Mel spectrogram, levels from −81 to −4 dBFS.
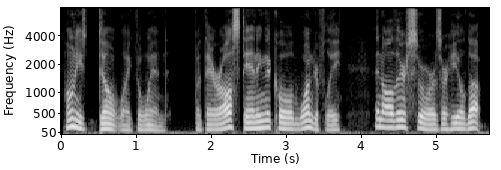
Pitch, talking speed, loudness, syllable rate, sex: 135 Hz, 220 wpm, -18 LUFS, 6.2 syllables/s, male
